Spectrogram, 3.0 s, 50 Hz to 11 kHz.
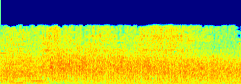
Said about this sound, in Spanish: Ya en la noche, 8 horas después de la incursión del M-19, el disparo de un tanque en la puerta del Palacio de Justicia estremece la edificación, como lo recuerda el entonces presidente del Consejo de Estado, Carlos Betancourt.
